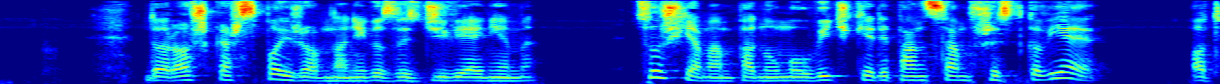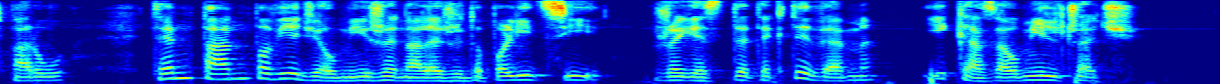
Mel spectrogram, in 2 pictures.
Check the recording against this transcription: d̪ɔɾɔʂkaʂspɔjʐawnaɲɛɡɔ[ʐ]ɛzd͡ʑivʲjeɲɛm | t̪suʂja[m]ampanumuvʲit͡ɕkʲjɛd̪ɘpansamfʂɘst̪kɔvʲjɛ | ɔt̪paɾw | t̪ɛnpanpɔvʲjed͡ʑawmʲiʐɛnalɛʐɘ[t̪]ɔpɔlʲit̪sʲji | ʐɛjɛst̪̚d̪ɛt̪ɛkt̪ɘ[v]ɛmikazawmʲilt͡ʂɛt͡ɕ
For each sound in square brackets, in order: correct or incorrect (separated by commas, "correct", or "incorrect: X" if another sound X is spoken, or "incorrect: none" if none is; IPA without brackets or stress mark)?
incorrect: z, correct, incorrect: d̪, correct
